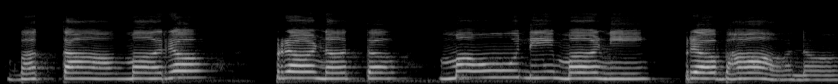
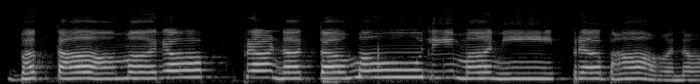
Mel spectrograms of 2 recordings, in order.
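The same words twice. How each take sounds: First: It is recited more slowly. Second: It is recited at a normal pace.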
